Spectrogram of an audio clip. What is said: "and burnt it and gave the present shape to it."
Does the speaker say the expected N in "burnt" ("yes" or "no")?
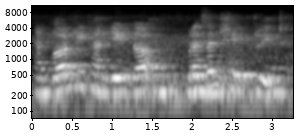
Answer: no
